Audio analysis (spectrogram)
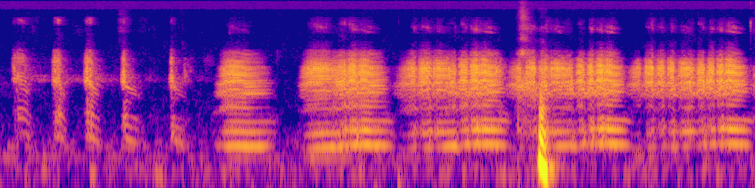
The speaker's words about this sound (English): Well, let's hear what a real bullfrog sounds like.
